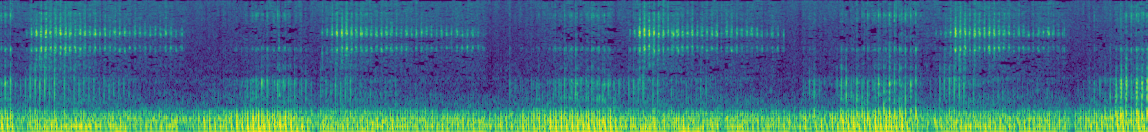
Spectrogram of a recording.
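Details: Tarou, a three-year-old domestic cat, purring steadily: a dense low rumble that swells and eases in long breaths, each inhale-exhale cycle lasting roughly two seconds, with a faint airy hiss on some breaths.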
